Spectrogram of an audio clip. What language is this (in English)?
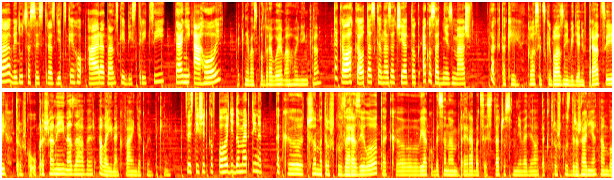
Slovak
